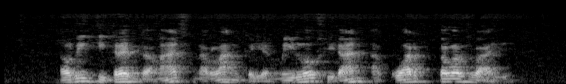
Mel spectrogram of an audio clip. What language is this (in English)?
Catalan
